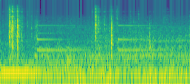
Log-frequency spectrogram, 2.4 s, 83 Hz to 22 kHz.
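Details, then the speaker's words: Kia Sportage, 146,050 miles, check engine light on and coolant lost: engine catches and idles unevenly with loud rattling bursts on startup, like rods. Blinking check engine light, feels like running on fewer cylinders; cause unconfirmed. "uh-oh did you hear that that doesn't sound good I heard a rattle like rods"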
